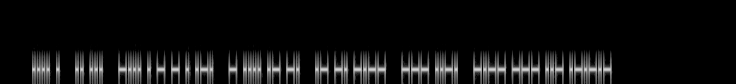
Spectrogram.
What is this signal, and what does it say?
Morse code, heard as a keyed tone, about 49 wpm, 700 Hz. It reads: HE IS BETTER THAN ANY OF YOU.
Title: Sentences from Top 400 Words 50wpm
